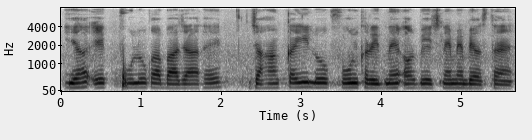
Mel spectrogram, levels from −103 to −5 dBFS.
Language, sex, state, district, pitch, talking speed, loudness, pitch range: Hindi, male, Uttar Pradesh, Lalitpur, 150 Hz, 170 wpm, -15 LUFS, 145-155 Hz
